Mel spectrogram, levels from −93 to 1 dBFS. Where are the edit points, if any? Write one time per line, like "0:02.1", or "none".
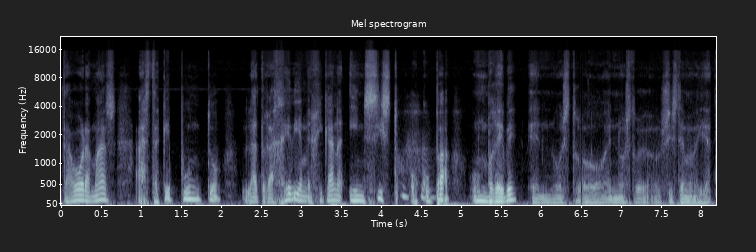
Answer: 0:04.2
0:05.8

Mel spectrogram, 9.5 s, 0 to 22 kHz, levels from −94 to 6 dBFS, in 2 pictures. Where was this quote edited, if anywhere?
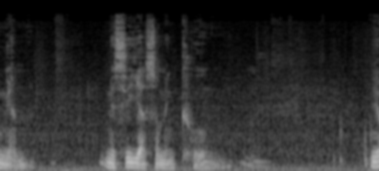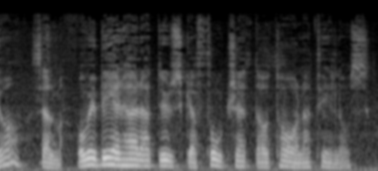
0:04.4
0:05.5

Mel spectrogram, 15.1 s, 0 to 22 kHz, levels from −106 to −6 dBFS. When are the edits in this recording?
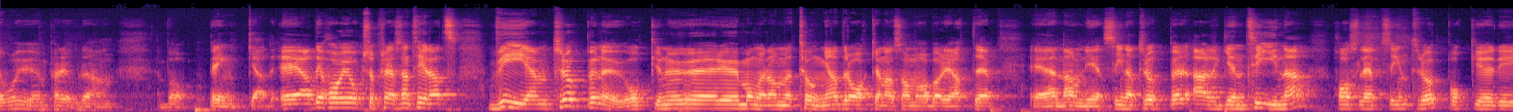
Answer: none

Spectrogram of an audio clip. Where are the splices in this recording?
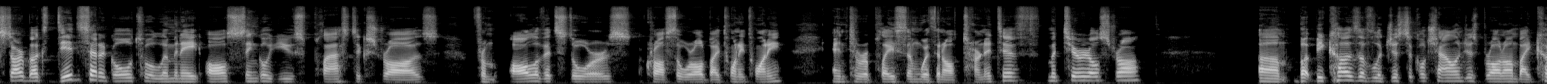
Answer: none

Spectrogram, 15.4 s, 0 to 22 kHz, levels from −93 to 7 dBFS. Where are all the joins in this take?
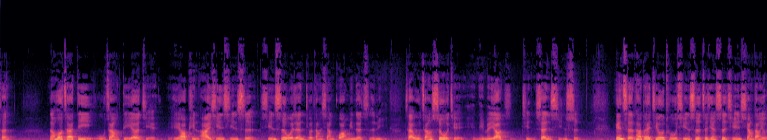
0:05.2

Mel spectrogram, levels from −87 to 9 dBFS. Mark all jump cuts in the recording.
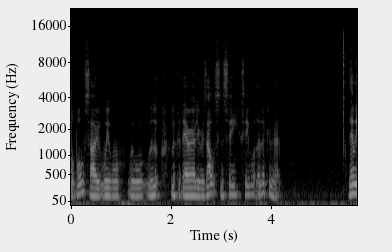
0:01.9

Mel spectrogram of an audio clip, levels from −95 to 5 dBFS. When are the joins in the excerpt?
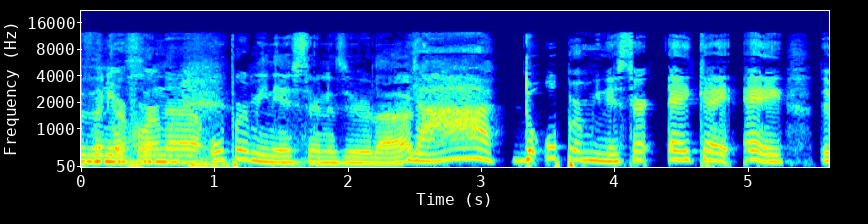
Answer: none

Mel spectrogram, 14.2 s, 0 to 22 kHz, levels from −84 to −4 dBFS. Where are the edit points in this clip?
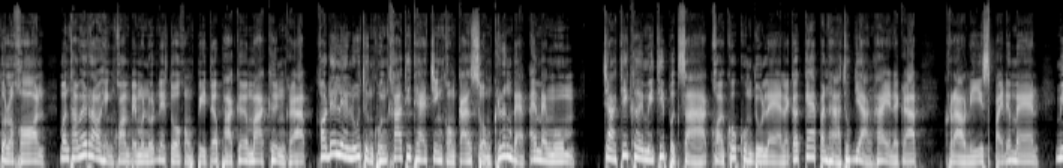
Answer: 0:04.1

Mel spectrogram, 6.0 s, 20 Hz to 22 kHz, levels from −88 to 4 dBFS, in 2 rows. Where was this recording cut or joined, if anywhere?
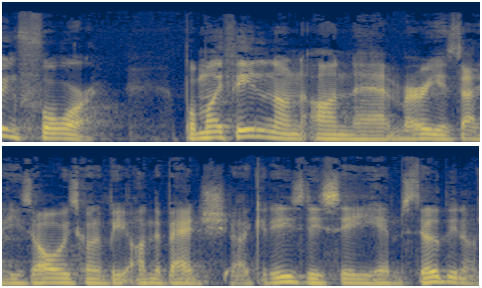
0:04.4

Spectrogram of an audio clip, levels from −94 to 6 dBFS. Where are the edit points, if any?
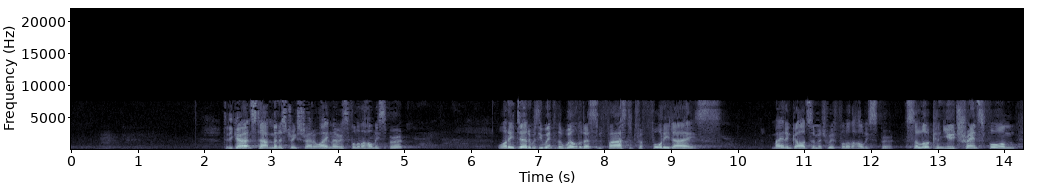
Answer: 0:03.8
0:10.3
0:12.5

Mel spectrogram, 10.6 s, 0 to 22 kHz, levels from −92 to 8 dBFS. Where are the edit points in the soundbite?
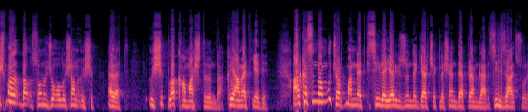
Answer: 0:02.0

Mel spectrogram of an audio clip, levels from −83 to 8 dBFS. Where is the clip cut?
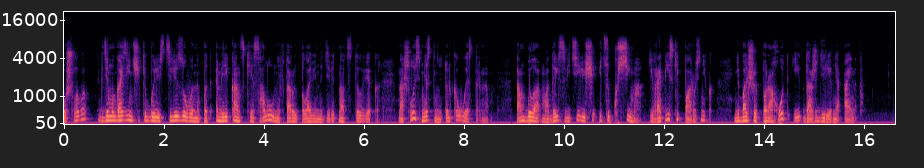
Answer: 0:11.6

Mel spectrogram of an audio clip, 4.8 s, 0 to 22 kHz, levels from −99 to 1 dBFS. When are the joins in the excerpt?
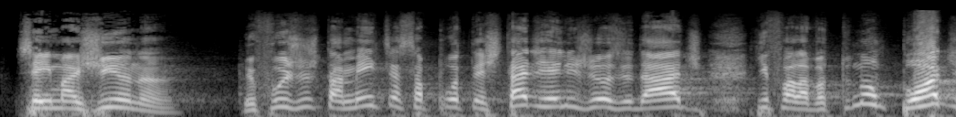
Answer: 0:01.2

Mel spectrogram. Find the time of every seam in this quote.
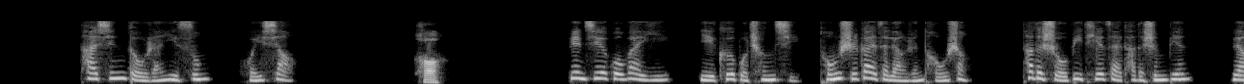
none

